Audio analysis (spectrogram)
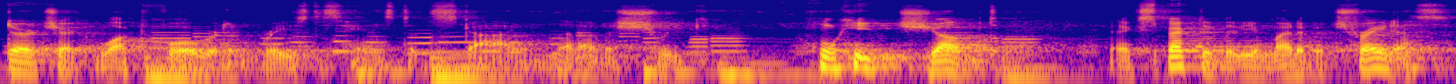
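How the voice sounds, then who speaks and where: A man's voice: deep voice, big pitch swings, measured pace, vocal fry, heavily acted. A man playing a brash, wisecracking adventurer who narrates the tale and banters, in an echoing recording with music. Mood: wry narration. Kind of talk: first-person story narration and banter. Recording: roomy echo, long reverb, loud music.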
